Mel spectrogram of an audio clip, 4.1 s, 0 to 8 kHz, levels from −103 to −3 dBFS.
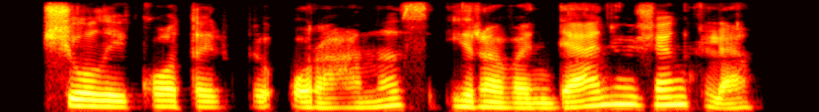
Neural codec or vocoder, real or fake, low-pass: none; real; 7.2 kHz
